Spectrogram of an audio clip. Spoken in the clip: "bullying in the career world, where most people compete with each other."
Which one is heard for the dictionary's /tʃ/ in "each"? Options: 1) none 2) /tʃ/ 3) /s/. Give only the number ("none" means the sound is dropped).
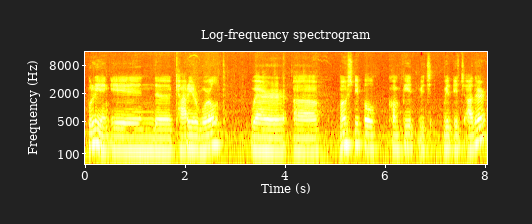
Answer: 2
